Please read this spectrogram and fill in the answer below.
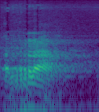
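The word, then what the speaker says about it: רַ: Ele tem o som de R, mas o som de R trêmulo, então é Ra, Ra.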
